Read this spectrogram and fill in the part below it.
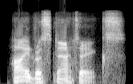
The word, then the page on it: Hydrostatics: British English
